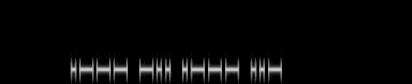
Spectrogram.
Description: Morse code, heard as a keyed tone, about 29 wpm, 700 Hz. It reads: JDJU
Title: Four Challenging Letter-Number Combinations 28wpm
